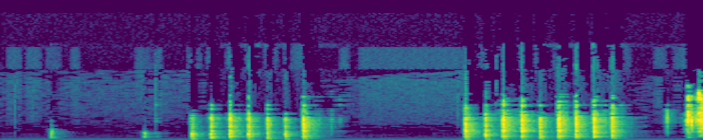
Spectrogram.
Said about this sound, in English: Knock on the door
